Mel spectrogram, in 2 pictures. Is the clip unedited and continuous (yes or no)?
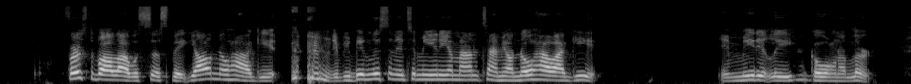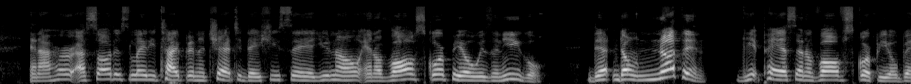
yes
